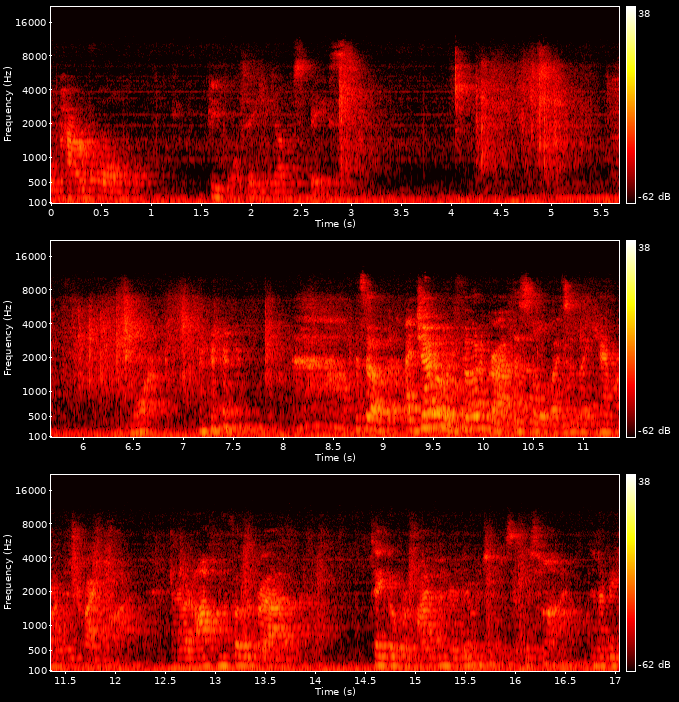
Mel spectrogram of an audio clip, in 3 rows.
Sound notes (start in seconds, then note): 7.1 chuckles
